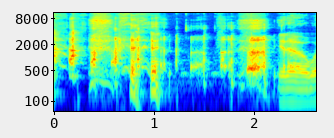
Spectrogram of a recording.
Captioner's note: both laughing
